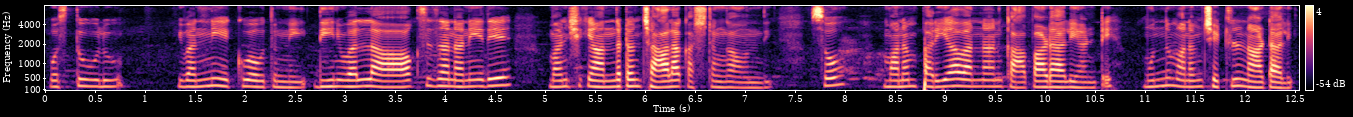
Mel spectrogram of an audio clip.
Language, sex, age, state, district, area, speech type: Telugu, female, 18-30, Andhra Pradesh, Bapatla, urban, spontaneous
